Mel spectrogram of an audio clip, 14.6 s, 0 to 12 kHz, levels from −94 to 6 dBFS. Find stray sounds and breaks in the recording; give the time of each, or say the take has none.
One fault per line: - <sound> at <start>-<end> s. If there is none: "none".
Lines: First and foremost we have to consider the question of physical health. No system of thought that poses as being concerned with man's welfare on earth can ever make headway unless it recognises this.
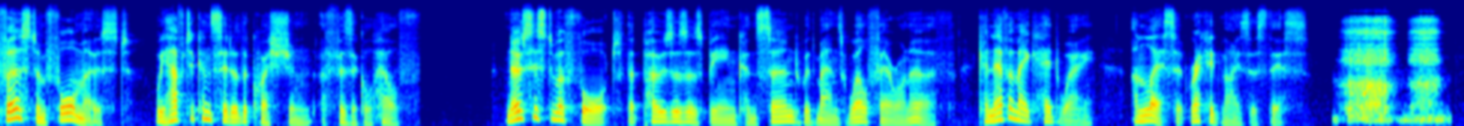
- sniff at 13.3-14.5 s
